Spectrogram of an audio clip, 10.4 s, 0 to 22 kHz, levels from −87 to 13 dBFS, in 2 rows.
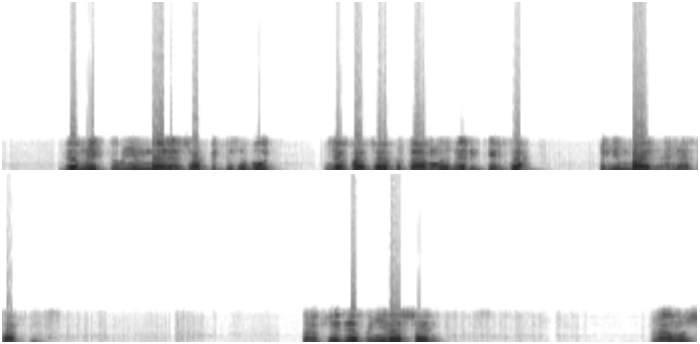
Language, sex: Malay, male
